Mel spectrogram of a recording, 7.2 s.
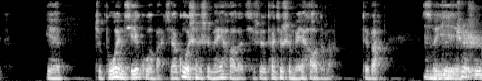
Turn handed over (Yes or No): Yes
